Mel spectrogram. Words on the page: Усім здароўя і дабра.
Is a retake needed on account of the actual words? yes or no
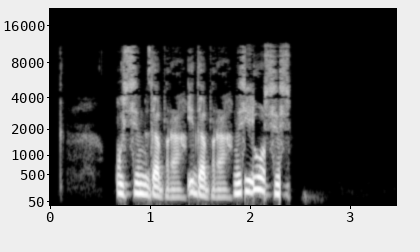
yes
